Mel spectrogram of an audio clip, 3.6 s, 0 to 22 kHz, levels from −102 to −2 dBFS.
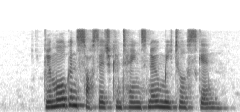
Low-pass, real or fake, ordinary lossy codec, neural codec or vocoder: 7.2 kHz; real; none; none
